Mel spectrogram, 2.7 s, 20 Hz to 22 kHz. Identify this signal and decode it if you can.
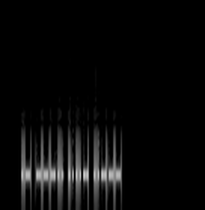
Morse code, heard as a keyed tone, about 50 wpm, 700 Hz. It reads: A842
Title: Common Cut Numbers - 4-Digit 50wpm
